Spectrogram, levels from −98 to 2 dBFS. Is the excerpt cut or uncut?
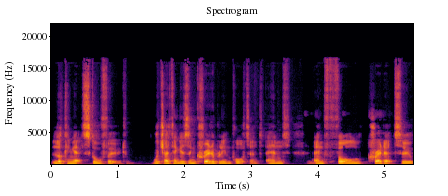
uncut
